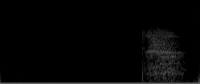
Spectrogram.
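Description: Low steady recording hiss, then the narrator drawing a breath about one and a half seconds in, just before speaking.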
